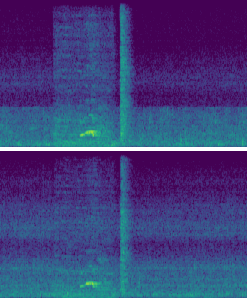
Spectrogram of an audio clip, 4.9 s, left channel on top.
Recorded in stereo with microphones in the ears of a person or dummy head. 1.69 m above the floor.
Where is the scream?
55° left (ahead or behind), 5 m.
